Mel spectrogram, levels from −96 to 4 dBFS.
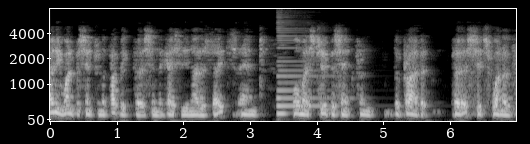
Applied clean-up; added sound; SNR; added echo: classical method WPE with log-MMSE.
